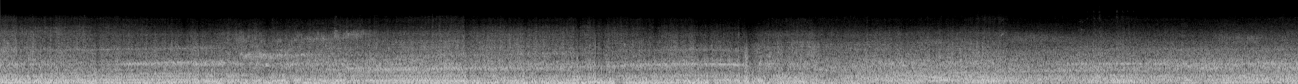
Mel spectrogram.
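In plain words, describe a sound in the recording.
An electric go-kart whines and rumbles up close as it speeds around the track.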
